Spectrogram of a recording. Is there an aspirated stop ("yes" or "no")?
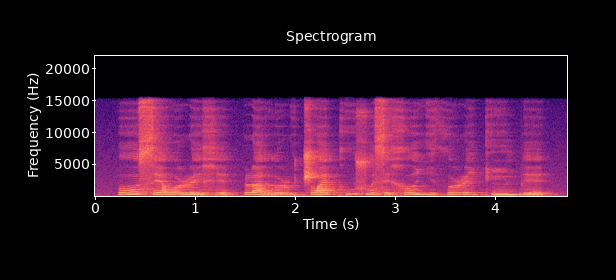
yes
